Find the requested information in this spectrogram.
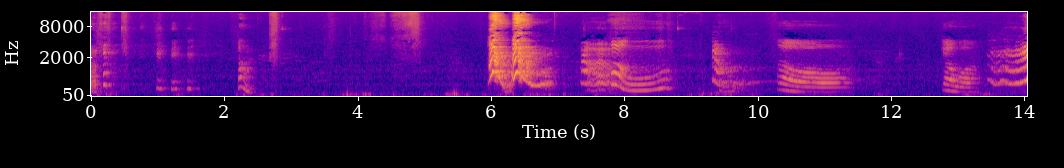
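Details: American Bully pup, a pet, giving a string of high, arching whines and sharp yelps rich in overtones, with a loud burst of barking midway and a final rising whine, separated by short quiet gaps.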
